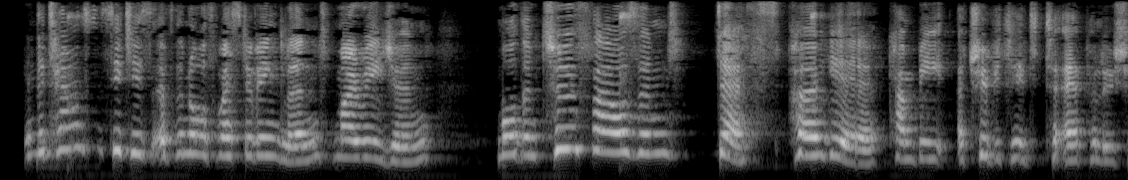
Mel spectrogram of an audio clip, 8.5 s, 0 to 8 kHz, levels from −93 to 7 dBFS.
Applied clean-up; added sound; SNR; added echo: neural mask model DeepFilterNet 3.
